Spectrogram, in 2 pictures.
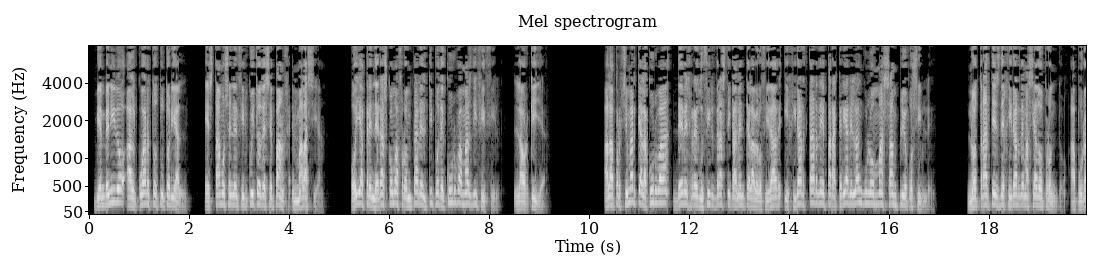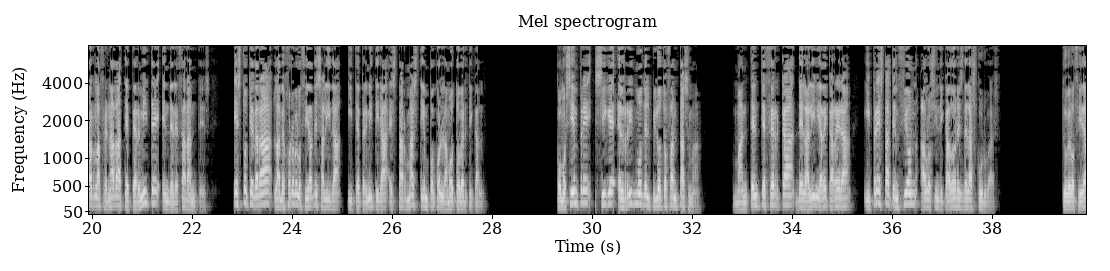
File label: hairpin spanish; MotoGP 3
